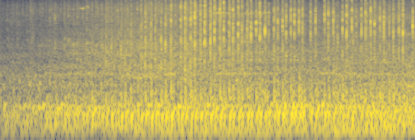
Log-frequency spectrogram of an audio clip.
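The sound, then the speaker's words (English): Motorcycle engines at the Bikes, Blues, and Barbecue Rally in Fayetteville, Northwest Arkansas, rumble steadily, a loud, continuous throaty growl with a rapid pulsing beat that swells slightly after the first half second and holds. No one speaks. “the roar of motorcycles is going to be much quieter this year”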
